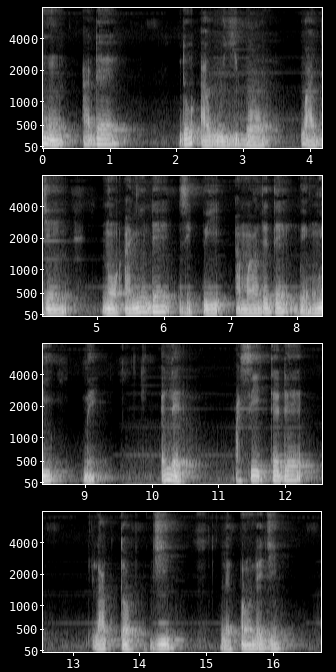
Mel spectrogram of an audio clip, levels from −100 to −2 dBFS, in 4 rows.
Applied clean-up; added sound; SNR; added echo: neural separator model SepFormer DNS4.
